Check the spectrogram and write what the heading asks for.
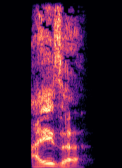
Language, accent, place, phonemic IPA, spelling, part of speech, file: German, Germany, Berlin, /ˈaɪ̯zə/, Eise, noun, De-Eise.ogg
- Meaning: nominative/accusative/genitive plural of Eis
